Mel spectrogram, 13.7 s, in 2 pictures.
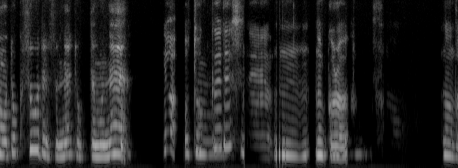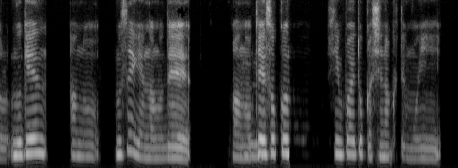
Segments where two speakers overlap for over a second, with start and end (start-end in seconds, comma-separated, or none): none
